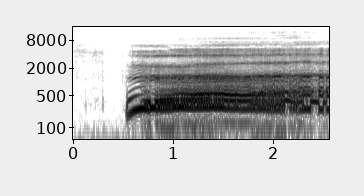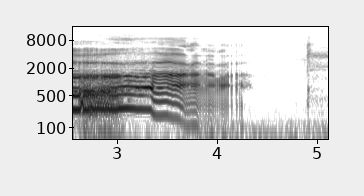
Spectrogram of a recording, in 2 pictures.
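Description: A deep, loud monstrous roar bellows for about three seconds, rough and growling with rich low harmonics, then sags downward in pitch and fades out.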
